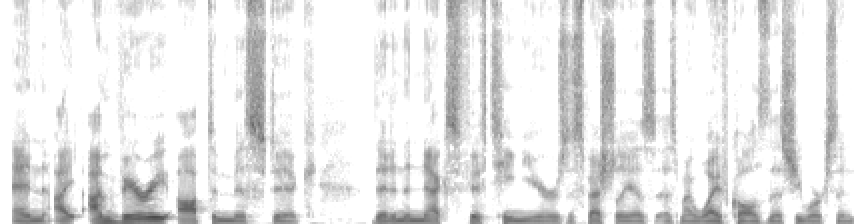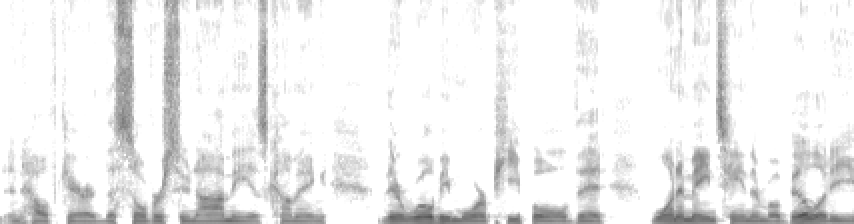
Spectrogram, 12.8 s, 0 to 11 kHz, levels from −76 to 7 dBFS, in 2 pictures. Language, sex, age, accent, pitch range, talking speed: English, male, 30-49, American, 100-110 Hz, 185 wpm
